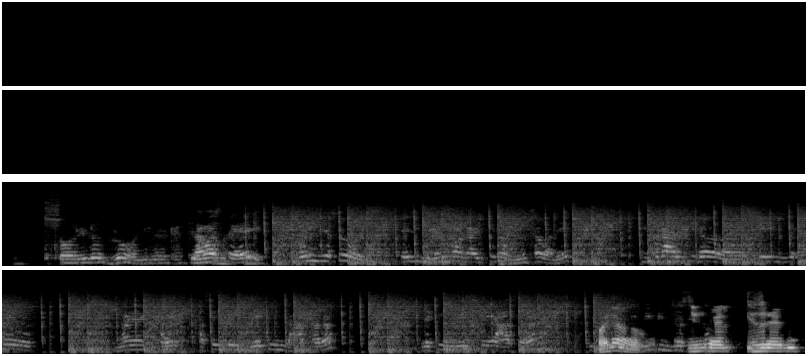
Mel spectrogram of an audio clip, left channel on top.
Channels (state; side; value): silent; left; digital silence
